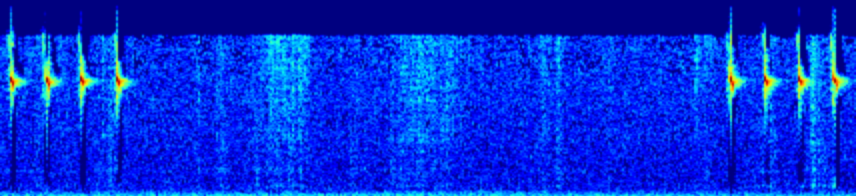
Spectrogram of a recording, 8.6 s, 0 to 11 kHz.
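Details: Hairy cricket from a 2020 national collection giving a run of four sharp, high chirps, then about six seconds of near silence before another group of four at the same quick, even rate.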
